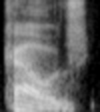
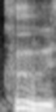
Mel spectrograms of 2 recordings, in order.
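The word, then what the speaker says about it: Coues: to mention Dr Elliott cows not Coos or cooies as most of the redneck deer hunters call them the man pronounced his name Cows as in wait till the cows come home there's an article verifying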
